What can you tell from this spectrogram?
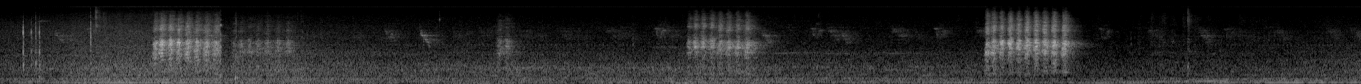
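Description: Eurasian magpie chattering: three short bursts of rapid, rattling harsh notes, a few seconds apart.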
